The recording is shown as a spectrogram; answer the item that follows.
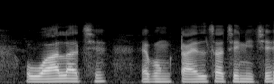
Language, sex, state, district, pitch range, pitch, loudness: Bengali, male, Tripura, West Tripura, 125-135 Hz, 130 Hz, -17 LUFS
